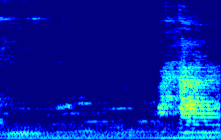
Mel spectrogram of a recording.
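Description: A faint animal call in the background during a pause in speech, over a low steady hum; a man's voice comes back near the end.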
